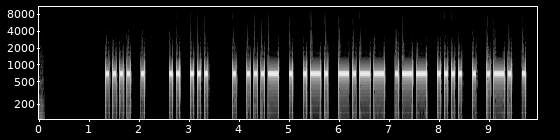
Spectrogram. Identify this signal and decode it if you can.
Morse code, heard as a keyed tone, about 17 wpm, 700 Hz. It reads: HE IS EVERYWHERE
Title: Sentences from Top 1600 Words 17wpm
